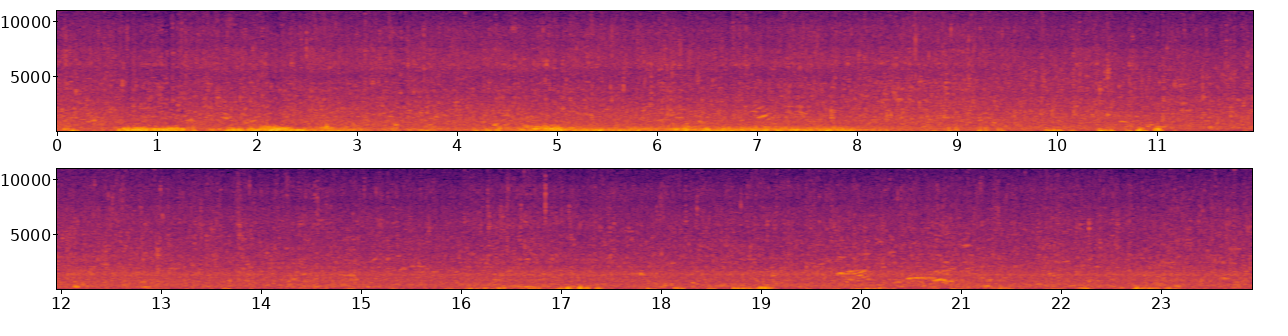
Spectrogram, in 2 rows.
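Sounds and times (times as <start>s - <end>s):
waterfall rushing: 19.4s - 21.8s.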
